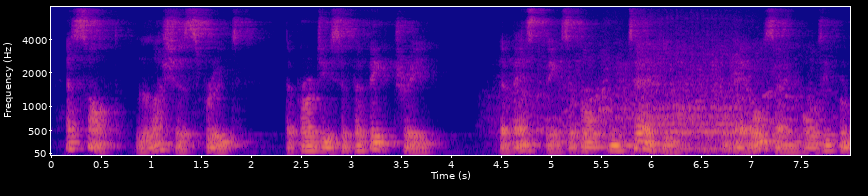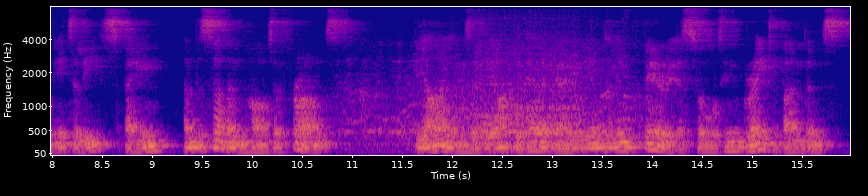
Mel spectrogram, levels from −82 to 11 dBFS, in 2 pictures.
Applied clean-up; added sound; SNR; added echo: neural separator model SepFormer DNS4.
